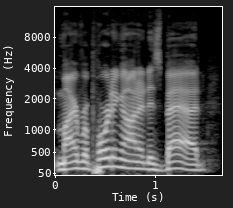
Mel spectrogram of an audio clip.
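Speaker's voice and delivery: ordinary talk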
